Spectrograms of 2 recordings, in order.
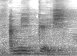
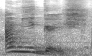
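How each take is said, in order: First: Amigas dropped low and soft, muttered. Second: Amigas jumped up high in a sarcastic tone. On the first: Telling her followers about her friends, a low muttered amigas. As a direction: say amigas low and quiet like a dark aside. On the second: Telling her followers about her friends, a high sarcastic amigas. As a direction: throw amigas up high, mocking the word. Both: Retold or imitated.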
